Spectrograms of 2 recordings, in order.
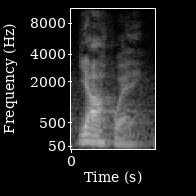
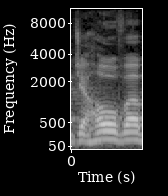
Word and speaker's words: Yahweh: Probably pronounced something like Yahweh. Some of the older translations might have Jehovah, but the scholars have sort of, after study, decided that's probably not accurate. So it's probably Yahweh, which, if it's translated, just basically means closely related to I am.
